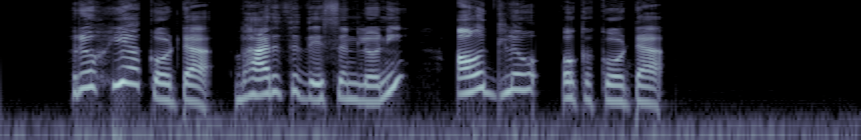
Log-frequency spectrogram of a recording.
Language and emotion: Telugu, neutral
